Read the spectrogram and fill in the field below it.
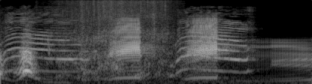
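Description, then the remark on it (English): A short burst of barnyard fowl noise: a few loud, harsh squawks and clucking calls from hens and a rooster kept in a coop next to a barn, overlapping briefly with no one talking. “So the woman went out and bought hens, a rooster, and some little chickens, and she put them all in a coop next to the barn, and they crowed and clucked and squawked, making quite a racket.”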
